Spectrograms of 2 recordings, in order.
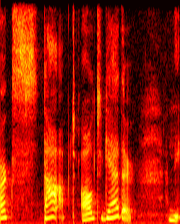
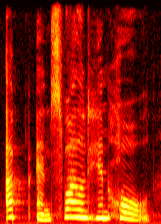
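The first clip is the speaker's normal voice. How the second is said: ordinary delivery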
